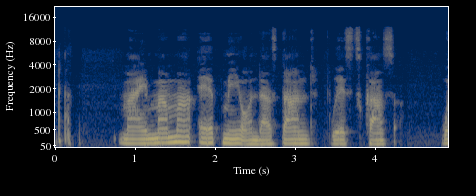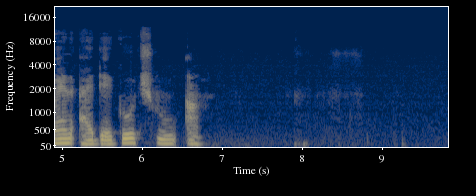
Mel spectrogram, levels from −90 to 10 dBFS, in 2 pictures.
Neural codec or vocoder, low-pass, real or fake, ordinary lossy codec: vocoder, 44.1 kHz, 128 mel bands, Pupu-Vocoder; 19.8 kHz; fake; AAC, 32 kbps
